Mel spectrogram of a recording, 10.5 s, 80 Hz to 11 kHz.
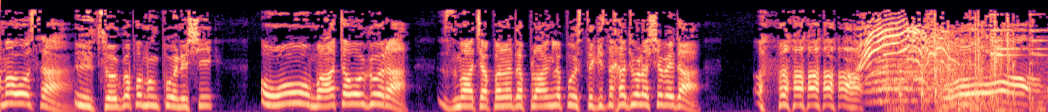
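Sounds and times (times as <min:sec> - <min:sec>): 
speech: 0:00.0 - 0:10.0
laughter: 0:07.6 - 0:10.4
cat lying on the ground meowing after being stepped on: 0:08.6 - 0:10.4.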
